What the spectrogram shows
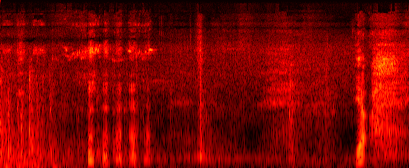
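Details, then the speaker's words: Minneapolis Moline GTB tractor: a few uneven sputtering firing pulses, then the engine fades out and stalls; owner suspects a fuel issue. "Got a fuel issue. So, well, I knew I was trying my luck there."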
